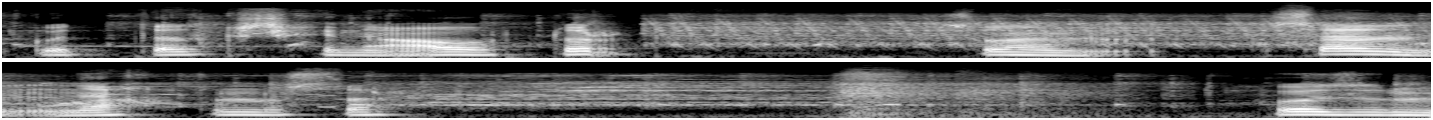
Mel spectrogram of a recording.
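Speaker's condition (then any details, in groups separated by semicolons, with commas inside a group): No condition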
